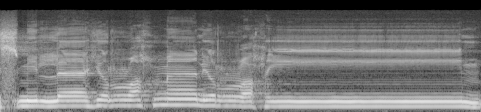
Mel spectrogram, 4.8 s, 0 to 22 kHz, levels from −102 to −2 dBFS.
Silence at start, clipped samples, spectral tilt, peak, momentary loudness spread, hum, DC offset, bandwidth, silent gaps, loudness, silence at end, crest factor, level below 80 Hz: 0 s; under 0.1%; -4 dB/octave; -4 dBFS; 6 LU; none; under 0.1%; 14.5 kHz; none; -17 LUFS; 0 s; 14 dB; -60 dBFS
